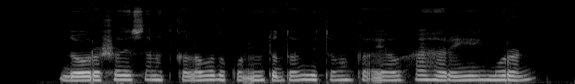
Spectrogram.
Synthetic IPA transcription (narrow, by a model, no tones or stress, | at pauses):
d̪ɔːɾɐʃɐðɐsɐnɐd̪̥kʰɐlɐβɐðɐkʰʊnʔḭjɔt̪ʰɔd̪ɔβɪit̪ʰɔβɐŋkʰɐʔːjaːwɑħɑːɦɐɾɛjɛjmʊɾɐn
